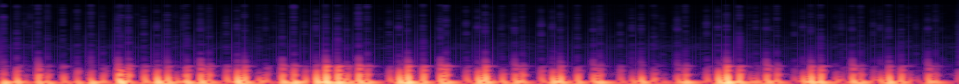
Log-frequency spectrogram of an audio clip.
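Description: Painted nails and fingertips tap rapidly on a closed blue vinyl binder, with both hands spread over the cover. The result is a steady, dense stream of short, deep, muffled thuds with a low resonant hum beneath and only faint clicky tops.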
